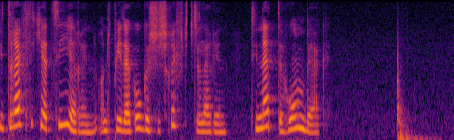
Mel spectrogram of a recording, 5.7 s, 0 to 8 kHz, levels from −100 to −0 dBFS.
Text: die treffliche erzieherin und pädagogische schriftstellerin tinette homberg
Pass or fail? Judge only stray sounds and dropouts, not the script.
fail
